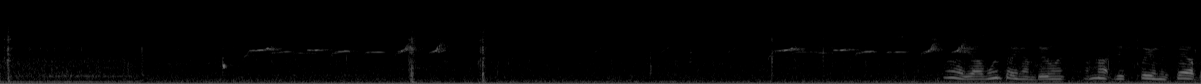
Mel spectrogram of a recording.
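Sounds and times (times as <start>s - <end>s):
outdoor hiss: 0.0s - 12.0s
songbird singing: 0.0s - 12.0s
sharp snaps: 4.0s - 5.0s.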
